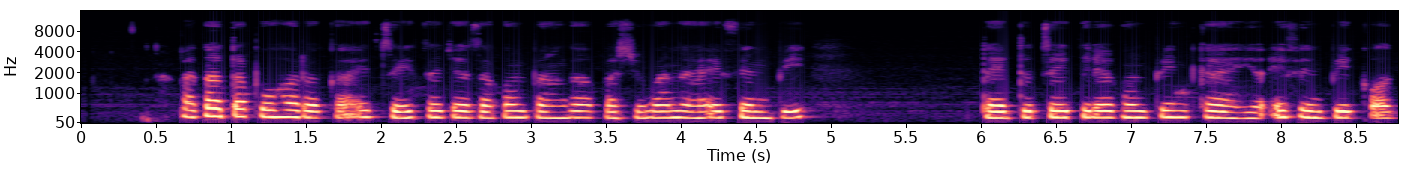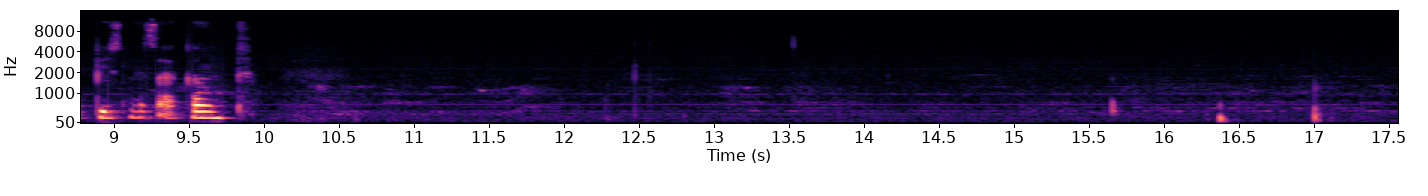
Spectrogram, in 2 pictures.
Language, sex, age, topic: Oshiwambo, female, 25-35, finance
